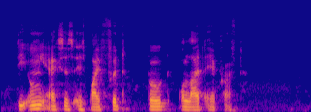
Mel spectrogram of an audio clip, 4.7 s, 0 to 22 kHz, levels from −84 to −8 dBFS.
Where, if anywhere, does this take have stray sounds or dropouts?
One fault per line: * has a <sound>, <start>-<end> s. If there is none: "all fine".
all fine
